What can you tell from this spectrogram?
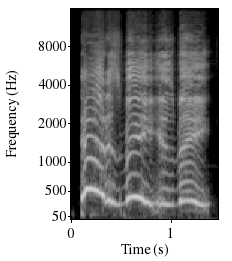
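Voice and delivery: put-on terrified kid crying out to his dad in the dark garage; panicked son. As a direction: yell it fast so your dad knows it's you before he swings. Son caught sneaking in, nearly chopped.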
